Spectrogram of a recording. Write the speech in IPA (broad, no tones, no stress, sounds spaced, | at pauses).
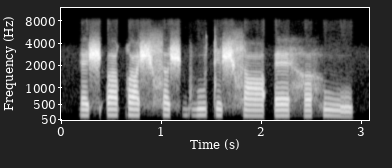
ɛ ʃ ʔ ʌ qʷ ɑ ʃ s ʌ ʃ ɡʱ u t ɪ ʃ s ɑ ʔ ɛ h ʌ h u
